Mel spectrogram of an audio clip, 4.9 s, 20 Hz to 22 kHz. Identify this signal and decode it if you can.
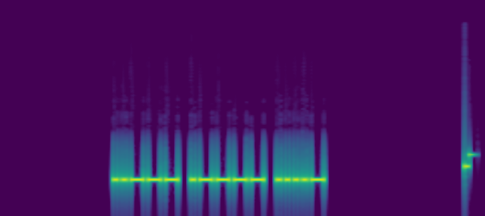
Morse code, heard as a keyed tone, about 28 wpm, 700 Hz. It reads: 214
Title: Numbers - 3-Digit 28wpm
